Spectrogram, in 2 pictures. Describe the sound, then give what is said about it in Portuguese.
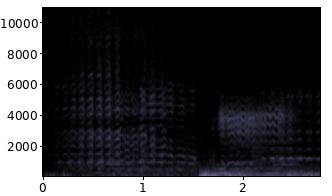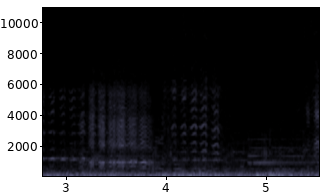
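Dwarf goats bleat while grazing on scrubland at Fiéns in Trás-os-Montes, giving several nasal, wavering calls of varied length one after another, with a steady low rustling bed beneath from about the midpoint on. “Este é o som dos balidos das cabras anãs que pastoreiam nos terrenos de Fiéns.”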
